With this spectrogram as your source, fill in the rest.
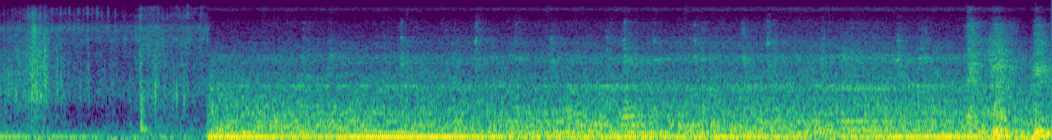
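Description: Cable car machinery hums loudly and steadily.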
